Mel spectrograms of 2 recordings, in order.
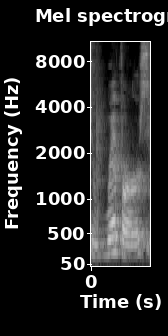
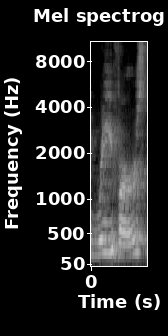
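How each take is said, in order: First: The first vowel is short, as in 'river'. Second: The first vowel is long, as in 'reave'. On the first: "I'm going to say her name is Rivers" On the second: "but it could be Reavers"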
